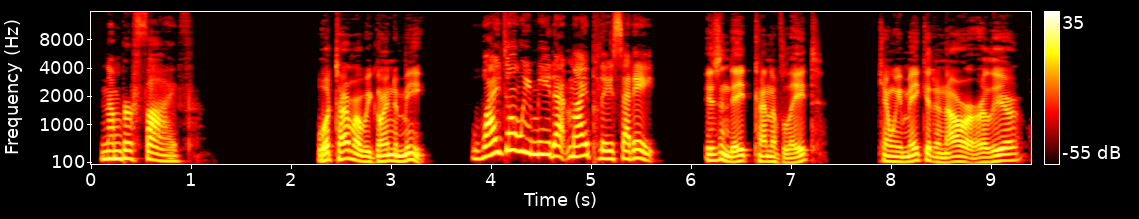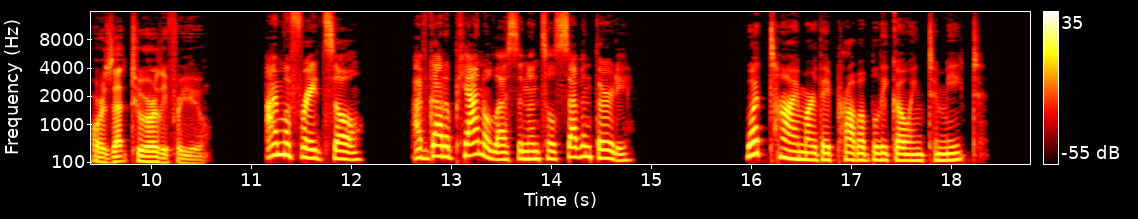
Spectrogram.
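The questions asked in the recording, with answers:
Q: What time are they probably going to meet?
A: At 8 o'clock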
